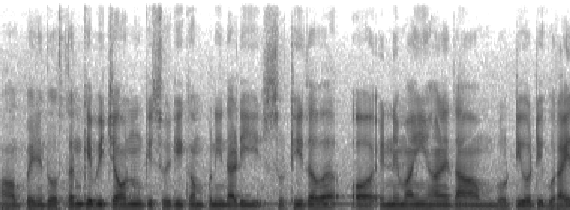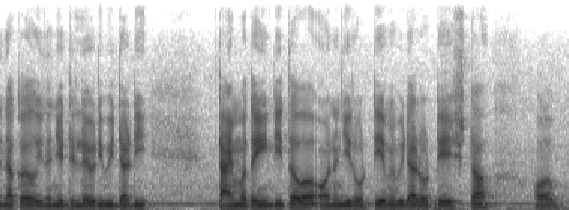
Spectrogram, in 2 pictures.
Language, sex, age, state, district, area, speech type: Sindhi, male, 18-30, Madhya Pradesh, Katni, urban, spontaneous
